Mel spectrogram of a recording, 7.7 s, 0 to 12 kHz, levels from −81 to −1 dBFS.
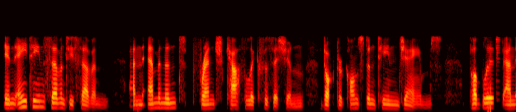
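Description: Around 1.93 to 2.08 s the speech briefly holds and buzzes in short bursts. At 5.42 to 5.44 s there is a single catch. From 7.32 to 7.54 s the sound sticks and fades several times, with the longest gap near 80 ms. This is packet loss with pitch repetition: lost stretches of about 80, 20 and 180 ms were filled by repeating the last pitch period and fading it out. The telephone band of about 250 Hz to 3.7 kHz stays audible throughout.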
